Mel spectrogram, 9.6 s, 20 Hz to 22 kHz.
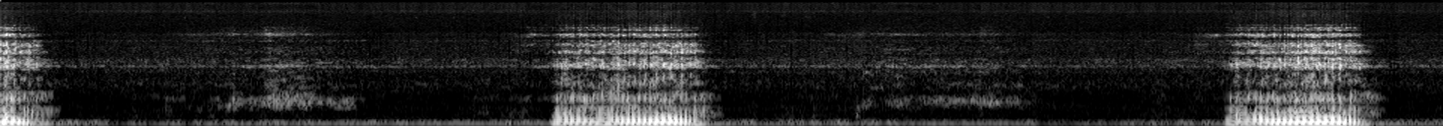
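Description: Loud, low, vibrating snores at regular intervals, about 14 a minute, with soft breaths out between; snoring in sleep.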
